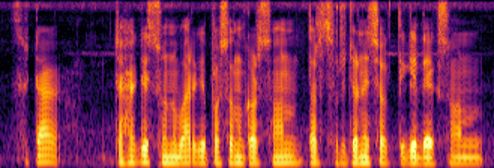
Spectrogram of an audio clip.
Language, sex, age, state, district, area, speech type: Odia, male, 18-30, Odisha, Balangir, urban, spontaneous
